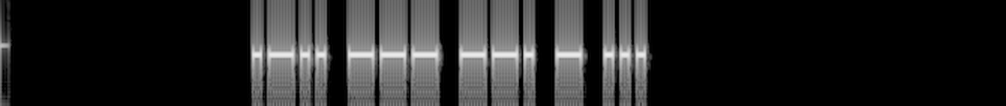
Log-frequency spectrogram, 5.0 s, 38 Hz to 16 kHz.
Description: Morse code, heard as a keyed tone, about 30 wpm, 700 Hz. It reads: LOGTS
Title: Code Groups - 5 Letter:Numbers - 30wpm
